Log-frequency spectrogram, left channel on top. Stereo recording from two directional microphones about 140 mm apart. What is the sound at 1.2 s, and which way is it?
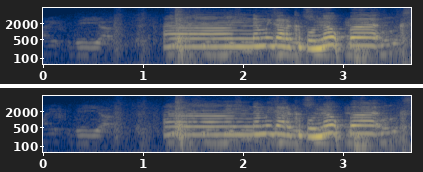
Music, 55° left (ahead or behind).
